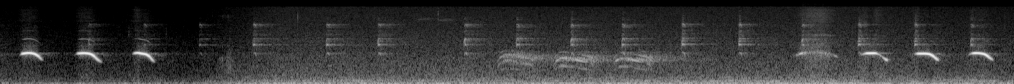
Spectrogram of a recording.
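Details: Bird answering a person in a park in Japan on 2 June: clear, slightly falling whistled notes given in threes, then a stretch of lower wavering notes over steady background hum, then the falling whistles return in another triple.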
